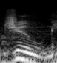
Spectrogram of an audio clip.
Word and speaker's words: June: My name is Albert, and I'm a junior, so my family calls me Junior, but my granddaddy couldn't get the extra energy for the second syllable, so he just called me June.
